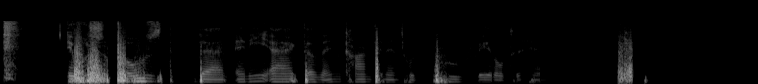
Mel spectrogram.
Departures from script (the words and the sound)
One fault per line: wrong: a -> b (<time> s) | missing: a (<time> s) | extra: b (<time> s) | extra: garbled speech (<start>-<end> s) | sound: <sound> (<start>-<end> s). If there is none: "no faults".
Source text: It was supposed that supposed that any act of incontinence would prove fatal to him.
missing: supposed that (2.3 s)
sound: laugh (6.2-6.3 s)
